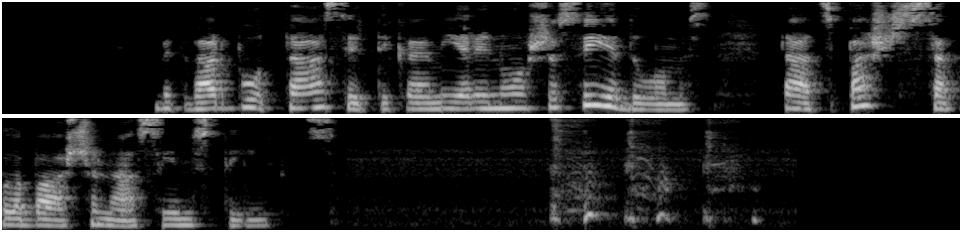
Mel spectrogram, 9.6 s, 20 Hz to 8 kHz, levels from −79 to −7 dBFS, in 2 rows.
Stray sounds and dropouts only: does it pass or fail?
fail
